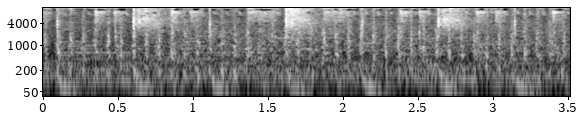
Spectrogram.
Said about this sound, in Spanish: Es que el helicóptero que se ha quedado por ahí.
